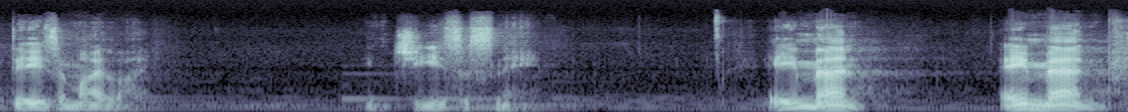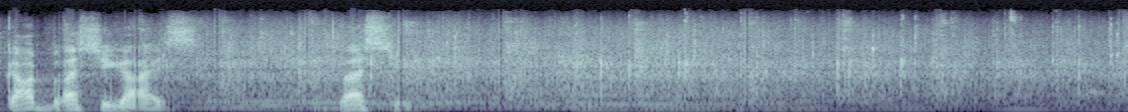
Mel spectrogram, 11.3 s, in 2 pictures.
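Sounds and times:
speech: 0.0s - 0.8s, 1.8s - 2.8s, 3.8s - 4.4s, 5.0s - 7.8s
audience clapping and applauding: 5.4s - 11.2s.

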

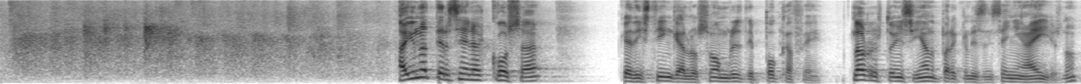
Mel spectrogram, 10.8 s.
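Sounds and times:
audience applauding: 0.0s - 4.2s
speech: 4.0s - 5.5s, 6.2s - 10.8s.

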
